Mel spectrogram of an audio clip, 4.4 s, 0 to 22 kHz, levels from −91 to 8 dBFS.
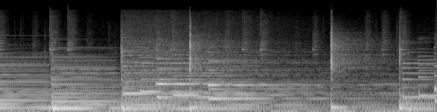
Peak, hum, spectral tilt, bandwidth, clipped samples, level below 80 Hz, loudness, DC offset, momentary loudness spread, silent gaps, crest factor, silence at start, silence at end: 0 dBFS; none; -7 dB/octave; 10 kHz; under 0.1%; -26 dBFS; -17 LUFS; under 0.1%; 16 LU; none; 16 dB; 0 s; 0 s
